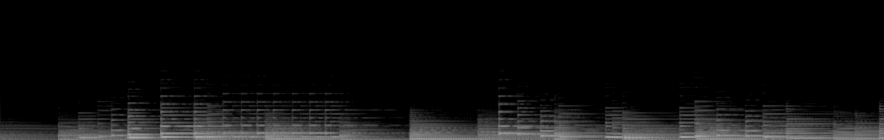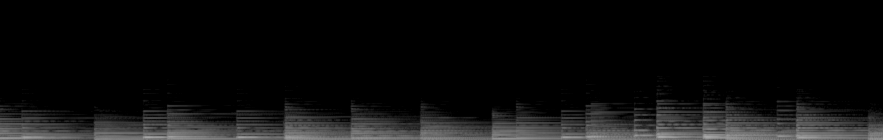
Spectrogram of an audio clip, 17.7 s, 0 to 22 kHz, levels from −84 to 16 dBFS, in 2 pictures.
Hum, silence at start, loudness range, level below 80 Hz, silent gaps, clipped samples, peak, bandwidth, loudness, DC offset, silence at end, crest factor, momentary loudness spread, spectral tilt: none; 0 s; 4 LU; -56 dBFS; none; under 0.1%; -10 dBFS; 7.8 kHz; -29 LUFS; under 0.1%; 0 s; 18 dB; 10 LU; -7.5 dB/octave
